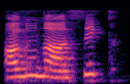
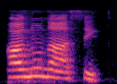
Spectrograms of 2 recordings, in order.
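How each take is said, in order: Both takes have the same delivery.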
